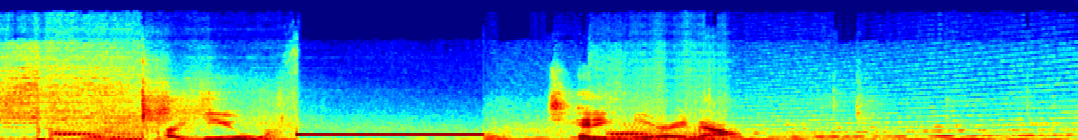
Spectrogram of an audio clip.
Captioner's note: beep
